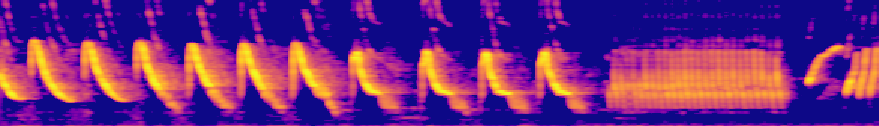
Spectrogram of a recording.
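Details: Atlantic canary song: about ten whistled notes sweeping downward, about four per second, then a one-second buzzy trill and a short rising note at the end.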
